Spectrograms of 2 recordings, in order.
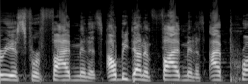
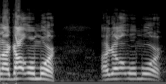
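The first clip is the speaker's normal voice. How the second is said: usual speaking voice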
